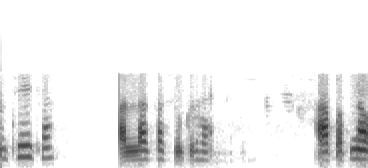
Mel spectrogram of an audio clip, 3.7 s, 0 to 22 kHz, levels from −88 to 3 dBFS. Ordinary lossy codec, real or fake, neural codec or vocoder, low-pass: none; real; none; 3.6 kHz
